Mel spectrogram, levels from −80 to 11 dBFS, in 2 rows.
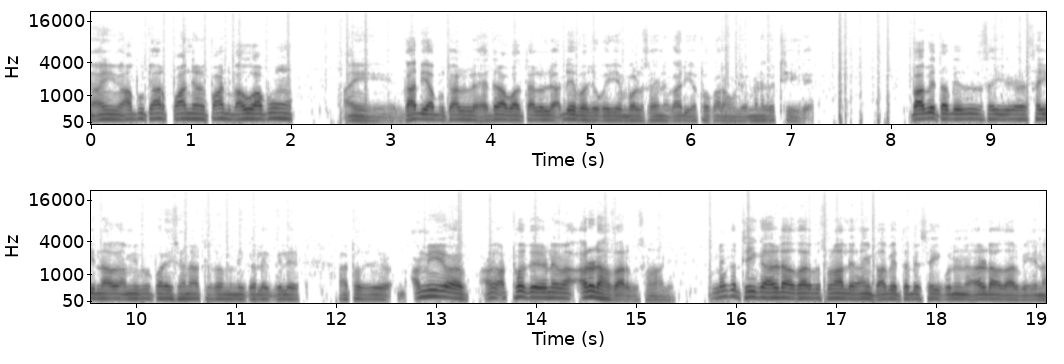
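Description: Overdone noise removal runs throughout: frequency bands near the noise floor are gated away, leaving near-silent gaps with twinkling specks, and a spectrogram speckled with isolated bright dots between harmonics.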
